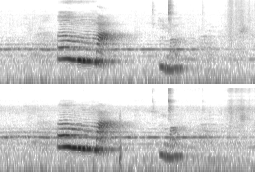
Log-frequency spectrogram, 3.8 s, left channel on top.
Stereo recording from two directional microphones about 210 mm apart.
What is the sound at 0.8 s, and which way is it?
Baby cry, 35° left (ahead or behind).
